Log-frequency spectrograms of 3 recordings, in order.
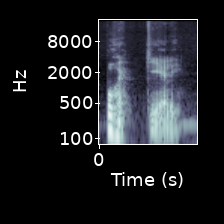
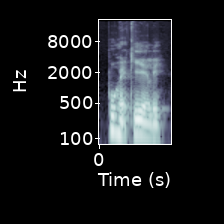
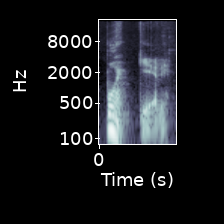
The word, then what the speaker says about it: puhekieli: But when you write it, there's only one K. But when you listen carefully to native speakers, when they pronounce it, they will say something much closer to puhekieli with a double consonant, a double K. So for clarity, the spelling says puhekieli, but the correct pronunciation is puhekieli.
